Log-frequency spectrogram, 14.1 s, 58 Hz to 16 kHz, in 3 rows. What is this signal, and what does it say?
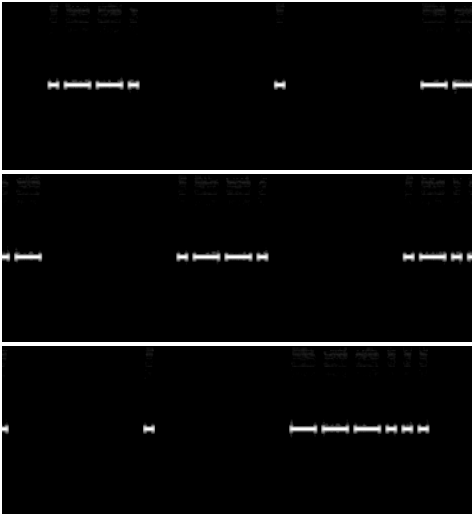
Morse code, heard as a keyed tone, about 15 wpm, spaced as for 5 wpm, 1000 Hz. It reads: PEOPLE:
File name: qotdfiles / 5wpm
